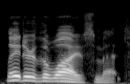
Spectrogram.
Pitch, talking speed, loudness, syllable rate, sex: 140 Hz, 185 wpm, -13 LUFS, 5.8 syllables/s, male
